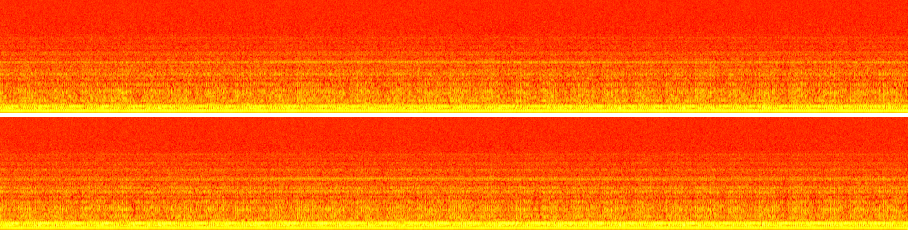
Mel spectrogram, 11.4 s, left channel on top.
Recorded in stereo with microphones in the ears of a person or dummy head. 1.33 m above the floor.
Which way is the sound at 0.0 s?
5° right (ahead or behind).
